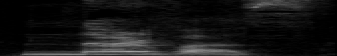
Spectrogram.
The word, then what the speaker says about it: nervous: Nervous. Nervous. Ok? Careful. Cuidado com a pronúncia do O-U-S no final. Tem uma pronúncia de us. Us. Nervous. Nervous, ok?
